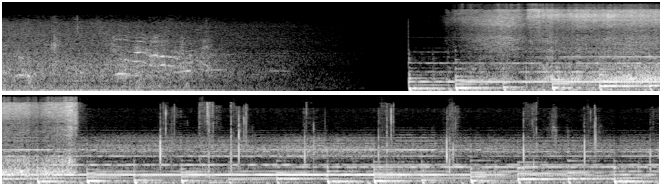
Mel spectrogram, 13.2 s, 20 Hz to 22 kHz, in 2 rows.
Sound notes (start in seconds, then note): 3.6 subtle music; 6.6 wind blowing; 8.1 foot steps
